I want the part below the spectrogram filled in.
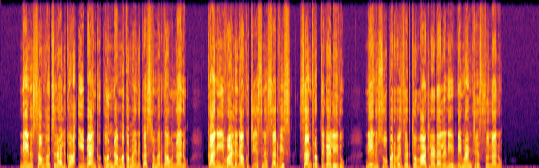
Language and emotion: Telugu, angry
